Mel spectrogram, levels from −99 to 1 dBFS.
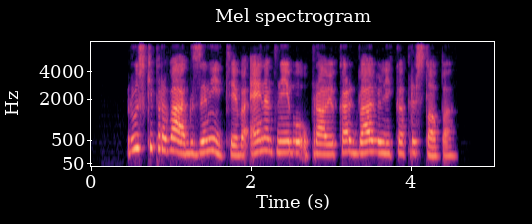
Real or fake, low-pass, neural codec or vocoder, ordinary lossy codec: fake; 7.2 kHz; codec, 16 kHz, 8 kbps, FunCodec, trained on Chinese and English, 25 frames a second; none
